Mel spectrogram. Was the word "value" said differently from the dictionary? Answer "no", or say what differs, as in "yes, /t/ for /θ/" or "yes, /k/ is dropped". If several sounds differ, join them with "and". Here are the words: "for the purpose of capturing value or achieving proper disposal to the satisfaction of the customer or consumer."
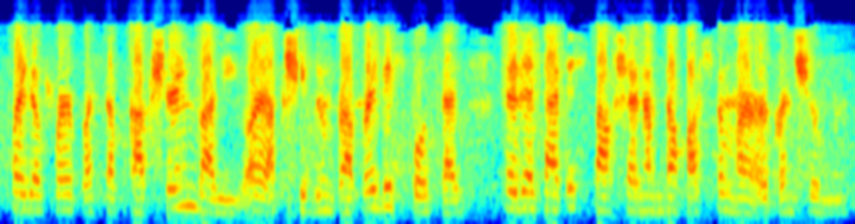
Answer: yes, /b/ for /v/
